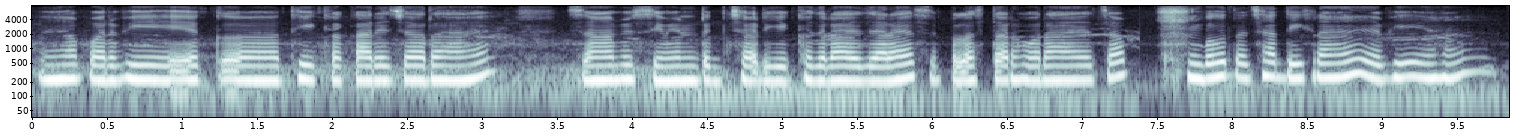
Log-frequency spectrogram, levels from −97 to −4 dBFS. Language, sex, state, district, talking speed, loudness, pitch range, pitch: Hindi, male, Chhattisgarh, Balrampur, 190 wpm, -11 LUFS, 215-245 Hz, 220 Hz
